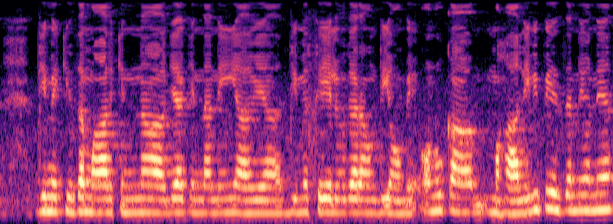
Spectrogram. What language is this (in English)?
Punjabi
